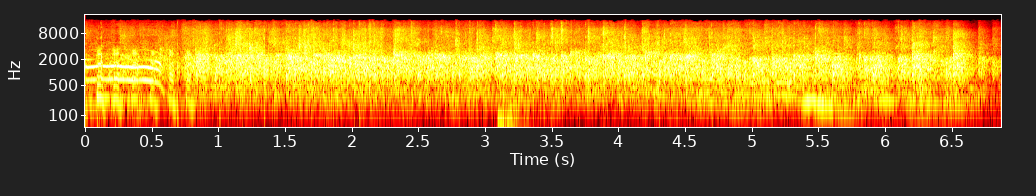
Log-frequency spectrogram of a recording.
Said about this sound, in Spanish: Oigan un aplauso, sí.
